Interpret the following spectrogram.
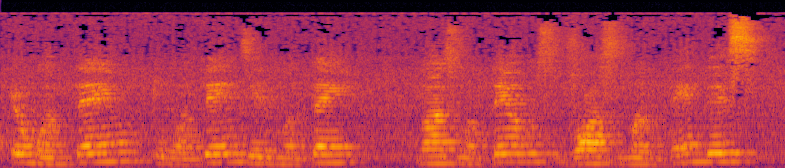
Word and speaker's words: mantém: Aqui, ele mantém. Ó. Eu falo mantém ou mantém? Mantém. Então, aqui, ó, a última sílaba é forte, é óxido, terminado em N.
